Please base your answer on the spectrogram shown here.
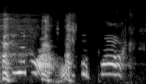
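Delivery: a sudden high, loud yelp of outrage; yelping what-the-hell disbelief; outraged disbelief. Real, not acted. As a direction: blurt it out, shocked and fed up. Outraged reaction to dick pics.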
